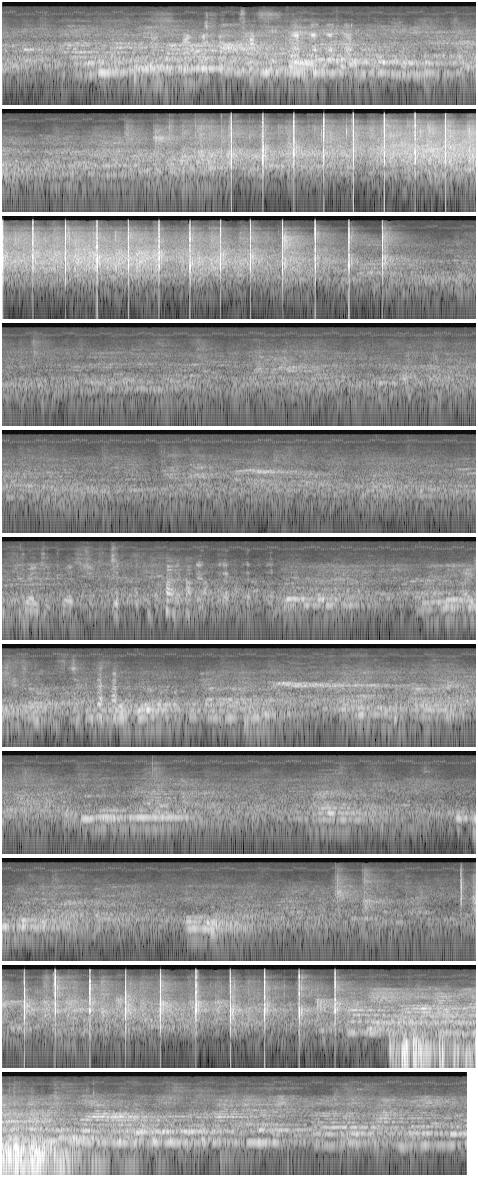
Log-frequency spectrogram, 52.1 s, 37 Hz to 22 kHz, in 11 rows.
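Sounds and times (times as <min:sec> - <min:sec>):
faint voices: 0:00.0 - 0:08.3, 0:45.8 - 0:52.0
faint indistinct voices: 0:00.0 - 0:10.2, 0:11.1 - 0:52.0
large hall room noise: 0:00.0 - 0:52.0
slow hand clapping: 0:06.3 - 0:13.5, 0:42.5 - 0:46.2.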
